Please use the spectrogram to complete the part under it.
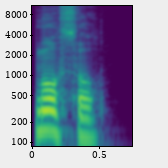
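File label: "morsel", British English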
